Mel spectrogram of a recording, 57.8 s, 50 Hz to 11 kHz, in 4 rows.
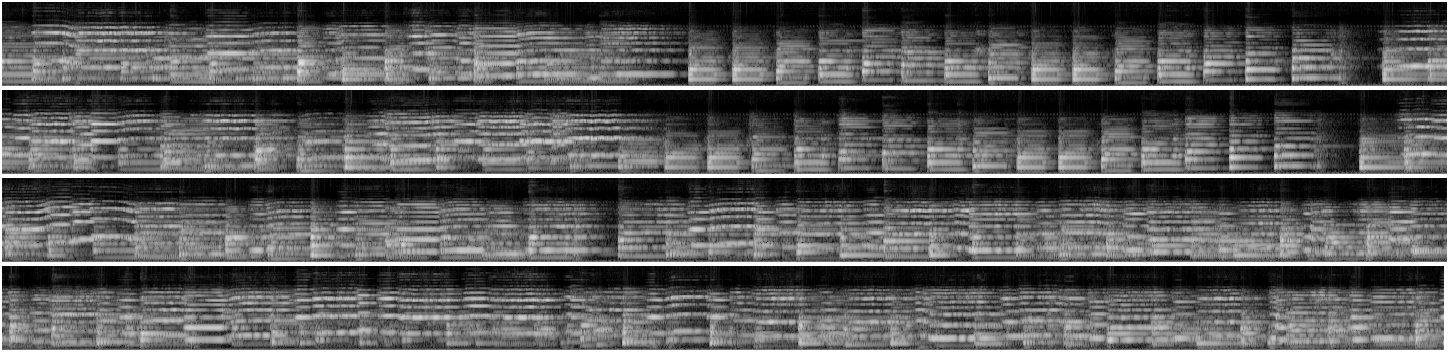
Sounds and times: Banjo: 0:00.0 - 0:57.7
Bluegrass: 0:00.0 - 0:57.7
Classical music: 0:00.0 - 0:57.7
Violin, fiddle: 0:00.0 - 0:57.7.

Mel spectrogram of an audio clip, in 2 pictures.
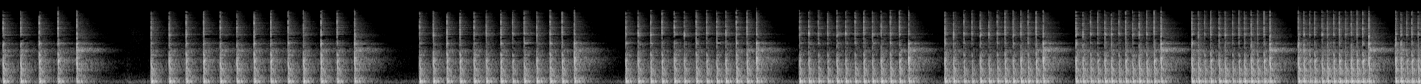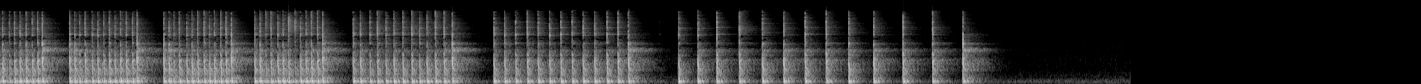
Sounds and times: Drum: 0:00.0 - 0:23.1.

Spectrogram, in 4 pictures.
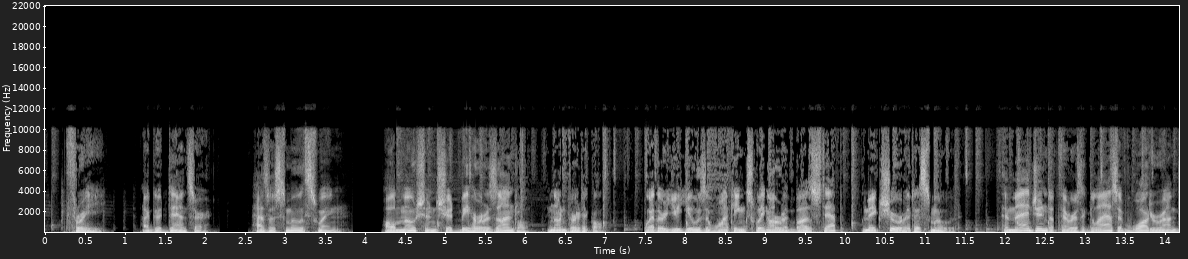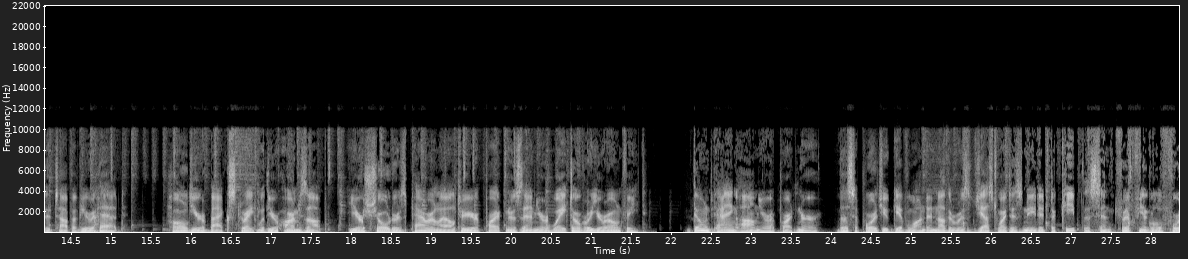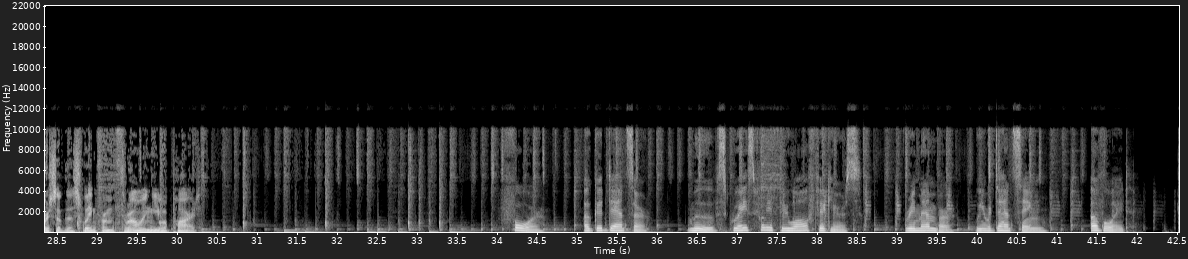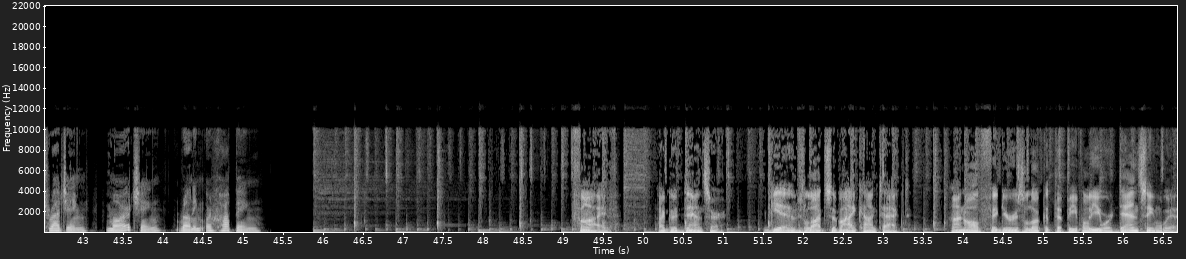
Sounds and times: Music: 0:00.0 - 0:00.9, 0:04.2 - 0:42.4, 0:45.9 - 0:56.6
Speech synthesizer: 0:00.3 - 0:11.4, 0:12.0 - 0:30.3, 0:34.1 - 0:41.9, 0:42.5 - 0:45.3, 0:49.2 - 0:53.3, 0:53.9 - 0:56.6.

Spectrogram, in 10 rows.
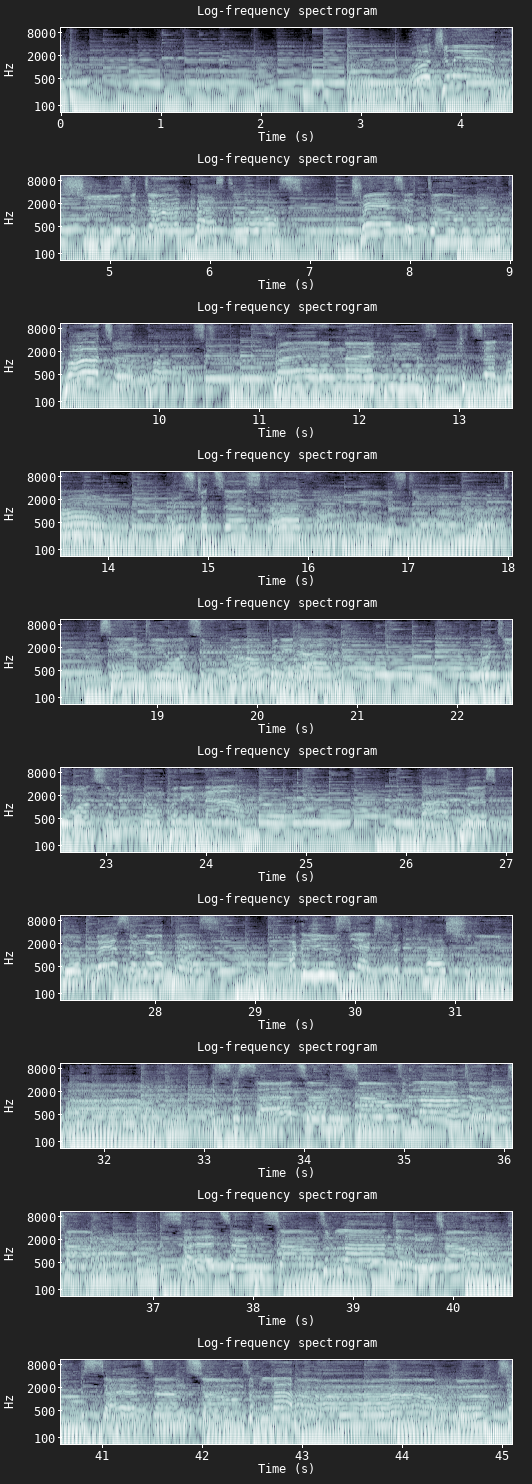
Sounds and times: Music: 0:00.0 - 0:45.1.

